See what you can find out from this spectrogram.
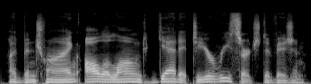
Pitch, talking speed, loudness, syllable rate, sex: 110 Hz, 230 wpm, -19 LUFS, 5.9 syllables/s, male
